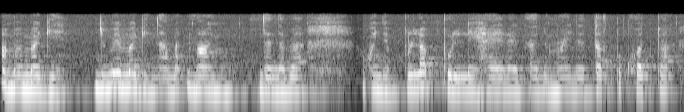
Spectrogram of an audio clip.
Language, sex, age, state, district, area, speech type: Manipuri, female, 30-45, Manipur, Chandel, rural, spontaneous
